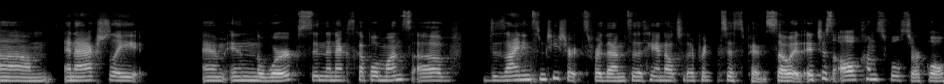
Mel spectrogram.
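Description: In an American accent, a woman with an unremarkable speaking voice talks at medium pitch and a moderate pace over a quiet background. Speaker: apparel shop owner. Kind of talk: casual interview chat. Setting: live video call.

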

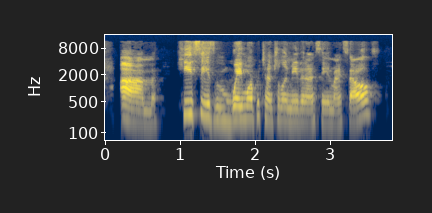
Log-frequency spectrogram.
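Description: A woman with an American accent and an unremarkable speaking voice talks at a fairly slow pace, her fairly low pitch showing ordinary variation. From US Northeast (North Jersey). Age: 30s. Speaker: DIY blogger and crafts entrepreneur. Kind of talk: casual interview.

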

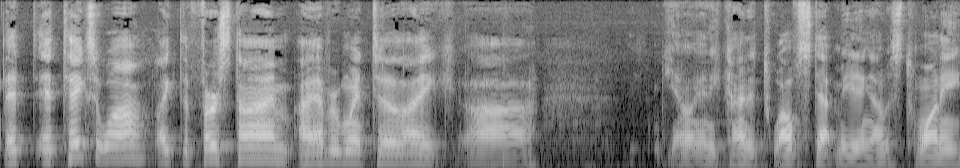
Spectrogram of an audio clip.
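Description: A man talks at a moderate pace with lively intonation and a fairly high pitch. He has an ordinary speaking voice. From Ohio (Columbus area), from age ten; born in St. Louis. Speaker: podcast guest, counselor and writer. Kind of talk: casual interview.

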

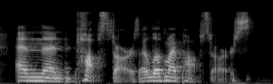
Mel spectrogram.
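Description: At a moderate pace, a woman with an unremarkable speaking voice and a fairly low pitch speaks against a quiet background. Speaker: pop culture podcaster. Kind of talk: casual chat.

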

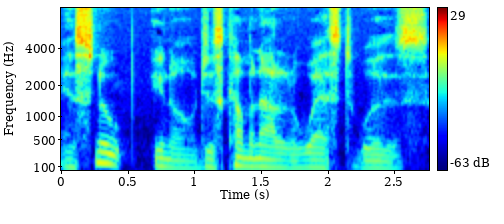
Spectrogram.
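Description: Somewhat breathy and very deep in pitch, a man speaks at a moderate pace with a dark, mellow tone and fairly even intonation, on a very clean recording with a silent background. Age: 40s. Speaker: podcast host, father of co-host. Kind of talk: casual chat.

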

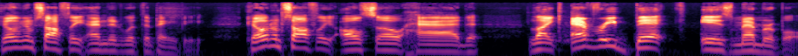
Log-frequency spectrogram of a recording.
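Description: A man speaks at a moderate pace with a bright, sharp tone and a medium pitch. The recording is very clean, with a silent background. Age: 30s. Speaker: comedian. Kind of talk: casual chat.

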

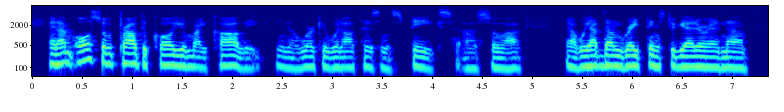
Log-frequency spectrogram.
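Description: An ordinary speaking voice moves at a fairly quick pace. The intonation stays fairly even. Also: man, medium pitch for a man. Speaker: podcast host and motivational speaker. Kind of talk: interview.

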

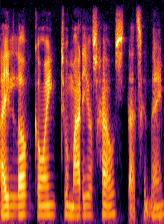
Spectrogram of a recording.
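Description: A man with a Spanish accent speaks at a fairly slow pace. His pitch is medium. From Mexico. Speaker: listener telling own ghost story. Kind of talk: personal storytelling. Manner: halting.

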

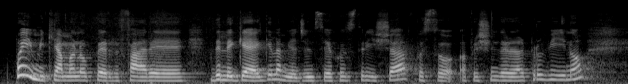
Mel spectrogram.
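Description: A woman talks in an ordinary speaking voice. Her pitch is medium and her intonation fairly even. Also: moderate pace. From Morocco, Berber family, raised in Italy from about age 9. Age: 30s. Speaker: TV presenter and actress. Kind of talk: interview. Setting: studio.

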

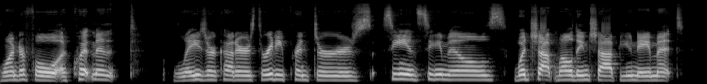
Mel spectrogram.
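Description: A woman with an American accent uses a normal speaking voice. The recording is very clean with a silent background and a dry, close sound with no echo. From Florida. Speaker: business incubator president. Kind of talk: interview.

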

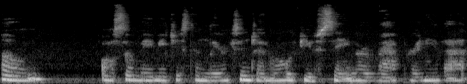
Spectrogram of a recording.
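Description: The voice has a dark, mellow tone with vocal fry, moving at a moderate pace with ordinary pitch variation. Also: woman. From Virginia, US. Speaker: podcast host. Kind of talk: solo monologue podcast, casual. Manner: passionate, gets carried away on topics.

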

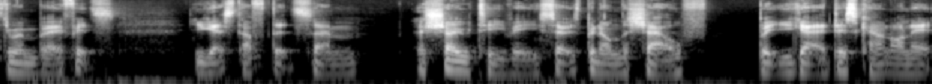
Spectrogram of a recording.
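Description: This man's very deep, low pitch carries a bright, sharp tone, delivered fairly quickly with monotone, flat intonation. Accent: English. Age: 20s. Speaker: podcast co-host. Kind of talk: casual chat.

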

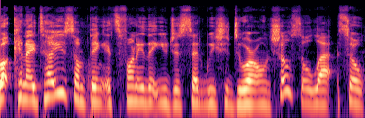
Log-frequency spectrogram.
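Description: Lively in intonation, a woman with an unremarkable speaking voice and medium pitch talks on a very clean recording with a silent background. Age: 40s. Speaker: teacher. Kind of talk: casual chat.

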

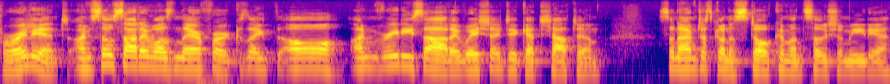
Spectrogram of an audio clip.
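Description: Speaking at a very fast pace, a man has an Irish accent and a fairly high pitch with ordinary pitch variation. The recording is very clean, with a silent background. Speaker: podcast host. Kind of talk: casual chat.

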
